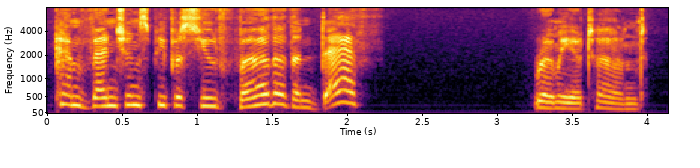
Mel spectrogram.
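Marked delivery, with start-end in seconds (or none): 0.0-2.3 higher and louder, outraged; Paris crying out at the intruder; angry cry. A narrator's reading. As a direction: hurl the question at him. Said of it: "he cried".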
